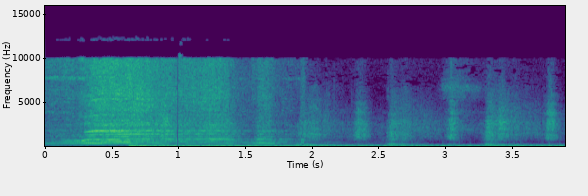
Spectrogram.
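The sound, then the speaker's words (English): A loud steam train whistle blows a sustained harmonic note, then trails off into the chuffing rumble and clatter of a locomotive rolling along the tracks. “It's back on the train now, though.”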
